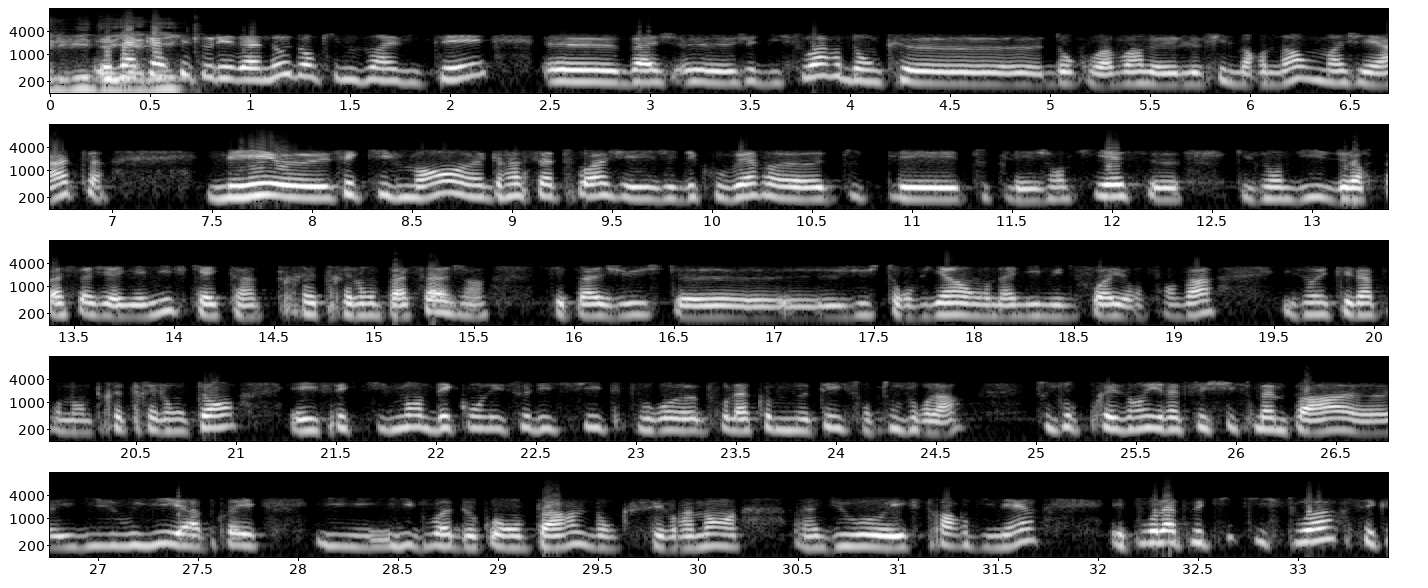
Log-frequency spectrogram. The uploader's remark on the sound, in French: En studio et au téléphone.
